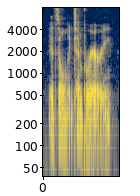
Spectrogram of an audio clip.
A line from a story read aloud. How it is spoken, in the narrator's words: His defensive reaction and muttered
